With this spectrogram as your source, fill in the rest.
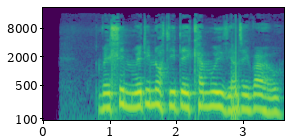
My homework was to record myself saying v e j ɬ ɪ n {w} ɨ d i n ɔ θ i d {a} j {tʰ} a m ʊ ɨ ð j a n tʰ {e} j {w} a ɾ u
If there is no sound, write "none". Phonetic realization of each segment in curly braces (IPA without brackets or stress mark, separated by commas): w, e, kʰ, e, v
